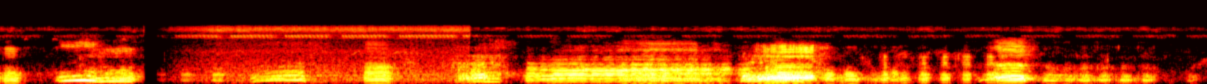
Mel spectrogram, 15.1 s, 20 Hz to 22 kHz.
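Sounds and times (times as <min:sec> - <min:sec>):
steady high hiss: 0:02.0 - 0:07.4.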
